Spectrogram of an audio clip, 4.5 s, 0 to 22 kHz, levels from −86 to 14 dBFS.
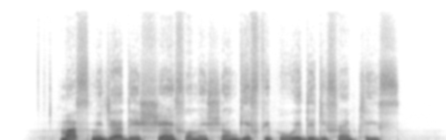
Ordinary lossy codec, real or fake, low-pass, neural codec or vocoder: none; fake; none; autoencoder, 48 kHz, 32 numbers a frame, DAC-VAE, trained on Japanese speech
